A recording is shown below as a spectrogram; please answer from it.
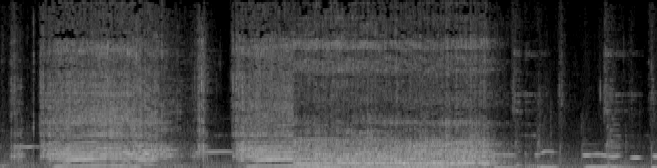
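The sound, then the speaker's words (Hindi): A mixer grinder blending soup whirs loudly in two or three short bursts, its motor pitch rising as it spins up, then settling into a steady, heavy grinding drone before cutting off. “यहाँ पे हमारा सूप भी रेडी है थोड़ा सा मिक्सी घुमा लेते हैं”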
